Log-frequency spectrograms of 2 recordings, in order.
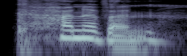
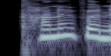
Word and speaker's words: cynefin: The other Welsh word that I want to look at is Cynefin.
